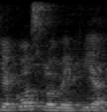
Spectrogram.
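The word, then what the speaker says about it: Czechoslovakia: దీనిలో చూడండి, ఆ వర్డ్ అనేది ఫస్ట్ సితో బిగిన్ అయింది, బట్ వీఆర్ బిగినింగ్ అంటే we are starting hour pronunciation with the letter Z. జా సౌండ్తో పలుకుతున్నాం, సి పలకలేదు. అంటే సి అనేది జెడ్కి ముందు ఉంది. మన రూల్ ప్రకారం letter జెడ్కి ముందుంటే we should not pronounce C.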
